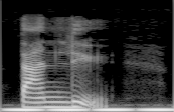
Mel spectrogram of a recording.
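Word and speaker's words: 伴侣: In Chinese, the word for companion is pronounced panlu.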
